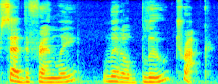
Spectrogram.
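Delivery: lively picture-book reading; reading to a child. A narrator's reading. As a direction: read it aloud to a toddler, bouncy and clear. Reads picture book aloud.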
